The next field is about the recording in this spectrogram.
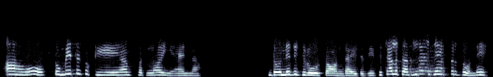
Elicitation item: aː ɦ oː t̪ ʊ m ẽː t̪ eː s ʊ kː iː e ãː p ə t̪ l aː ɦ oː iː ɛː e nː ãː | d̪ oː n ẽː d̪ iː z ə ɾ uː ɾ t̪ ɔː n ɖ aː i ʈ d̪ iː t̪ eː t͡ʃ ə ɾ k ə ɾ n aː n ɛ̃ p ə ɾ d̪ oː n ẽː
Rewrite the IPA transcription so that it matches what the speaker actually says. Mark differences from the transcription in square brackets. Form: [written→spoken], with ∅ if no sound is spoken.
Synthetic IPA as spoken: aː ɦ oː t̪ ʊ m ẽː t̪ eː s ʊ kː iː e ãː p ə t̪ l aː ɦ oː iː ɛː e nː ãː | d̪ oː n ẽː d̪ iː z ə ɾ uː ɾ t̪ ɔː n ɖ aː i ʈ d̪ iː t̪ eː t͡ʃ ə [ɾ→l] k ə ɾ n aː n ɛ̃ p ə ɾ d̪ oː n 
